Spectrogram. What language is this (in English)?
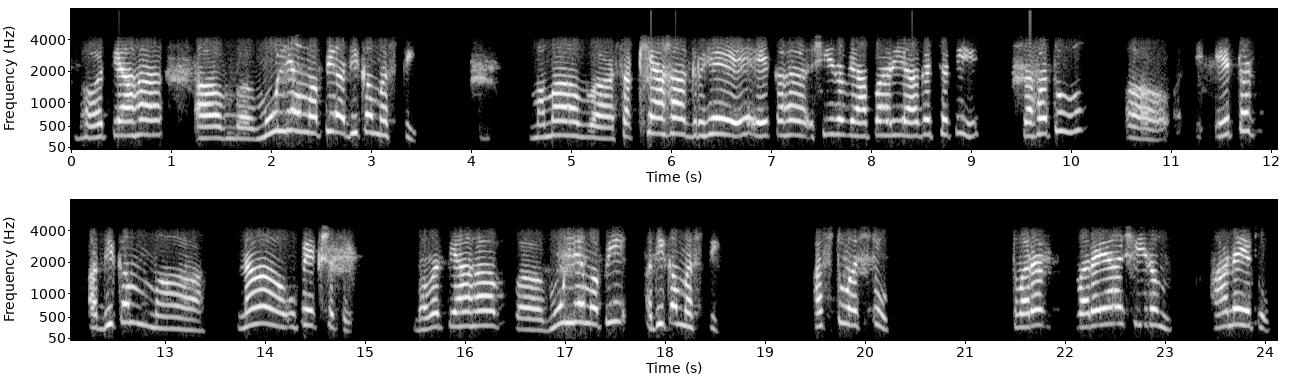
Sanskrit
